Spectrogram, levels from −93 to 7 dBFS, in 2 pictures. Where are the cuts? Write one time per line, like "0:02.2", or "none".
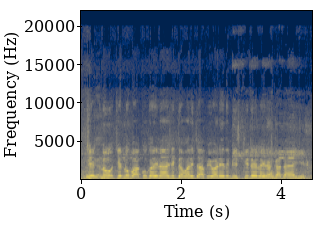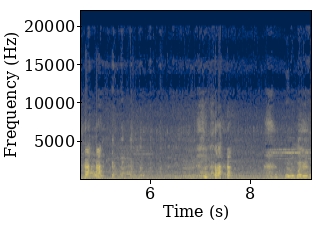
none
